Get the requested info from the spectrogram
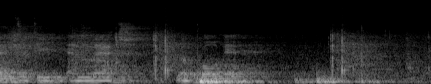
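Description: A man speaking English into a handheld microphone for about the first second, then a loud low thump about two seconds in from the microphone being handled, followed by a few quieter knocks and bits of voice.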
